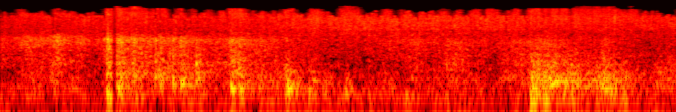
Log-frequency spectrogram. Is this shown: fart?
no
